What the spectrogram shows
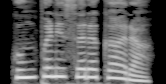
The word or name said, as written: ಕುಂಪೆನಿಸರ್ಕಾರ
